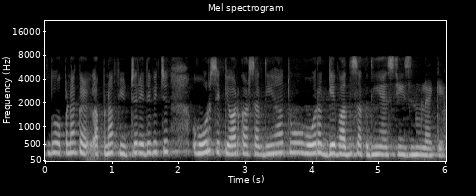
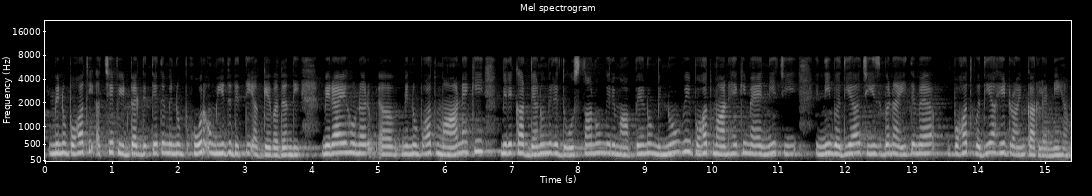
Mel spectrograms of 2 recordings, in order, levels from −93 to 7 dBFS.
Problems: background sounds at intervals, continuous background conversations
